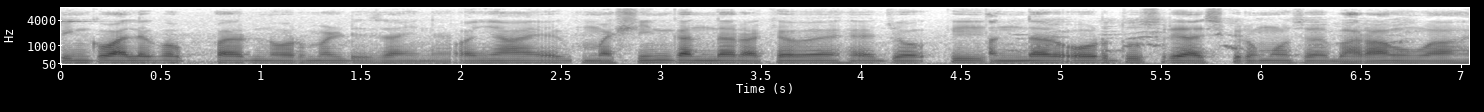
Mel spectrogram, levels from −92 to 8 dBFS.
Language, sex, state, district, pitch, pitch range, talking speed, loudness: Hindi, male, Andhra Pradesh, Guntur, 105 Hz, 100-110 Hz, 220 wpm, -30 LUFS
